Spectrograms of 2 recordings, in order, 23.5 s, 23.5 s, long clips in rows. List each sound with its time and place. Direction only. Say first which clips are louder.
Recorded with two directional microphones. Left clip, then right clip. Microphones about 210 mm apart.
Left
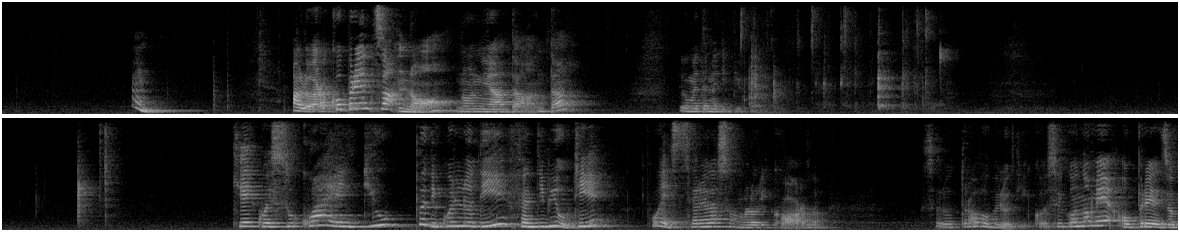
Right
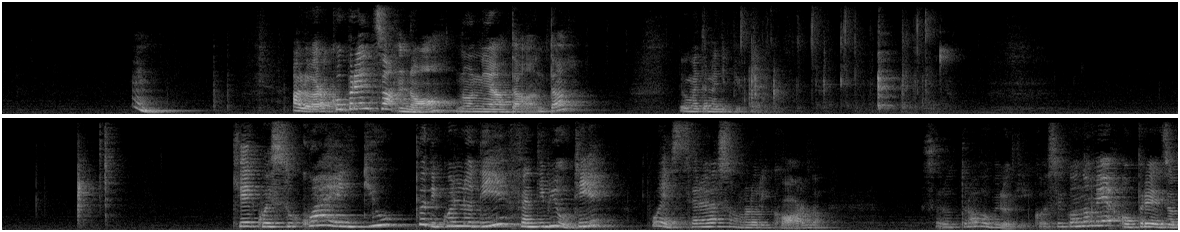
2.5 s a woman's voice: left 2 dB; 20° left (ahead or behind); by 5.6 s 10° right (ahead or behind)
6.8 s a woman's voice: right 1 dB; 5° right (ahead or behind)
12.5 s finger snapping: right 2 dB; centre (ahead or behind)
14.0 s a woman's voice: even; 5° left (ahead or behind)
20.9 s speech: left 4 dB; 20° left (ahead or behind)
